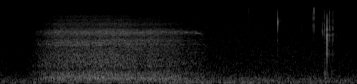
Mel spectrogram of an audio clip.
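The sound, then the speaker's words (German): A slow, deep breath drawn in through the nose during a guided meditation: a soft, steady airy hiss lasting about a second and a half, followed by a few faint small clicks. “Atme einmal tief durch deine Nase ein.”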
